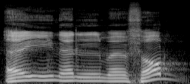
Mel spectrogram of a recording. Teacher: Kena tekan sikit tu. Ada tasydid tu di ujung.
